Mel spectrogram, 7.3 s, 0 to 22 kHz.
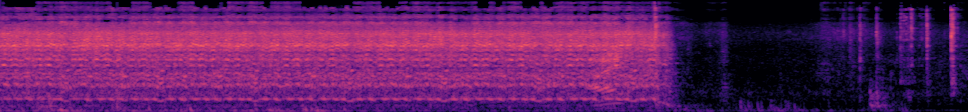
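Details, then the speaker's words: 1979 Chevrolet C10 pickup revived after long storage, choke on: rough uneven cranking and firing with sharp pops, then it dies abruptly; backfire suspected from spark plug wires installed out of firing order. "Don't throttle it. Just crank it now. It backfired. You sure you got the wires right?"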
